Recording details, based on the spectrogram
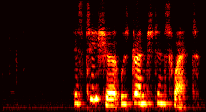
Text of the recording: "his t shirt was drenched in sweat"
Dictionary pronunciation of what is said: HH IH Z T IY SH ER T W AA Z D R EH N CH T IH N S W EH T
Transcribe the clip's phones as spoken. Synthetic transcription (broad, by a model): HH IH Z T IY SH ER T W AA Z D R EH N CH T IH N S W EH T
